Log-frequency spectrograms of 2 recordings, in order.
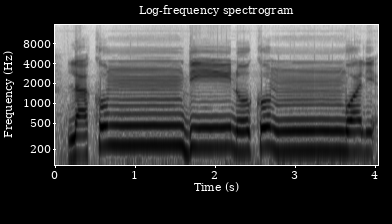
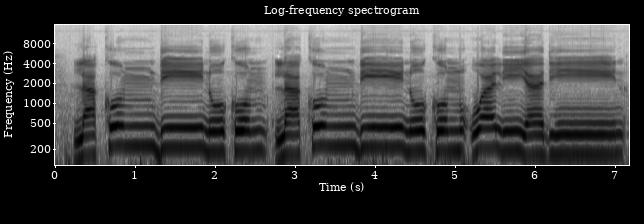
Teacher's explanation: jadi cara bacaannya jelas saja, tidak didengungkan dengan 2 harakat. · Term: izhar syafawi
